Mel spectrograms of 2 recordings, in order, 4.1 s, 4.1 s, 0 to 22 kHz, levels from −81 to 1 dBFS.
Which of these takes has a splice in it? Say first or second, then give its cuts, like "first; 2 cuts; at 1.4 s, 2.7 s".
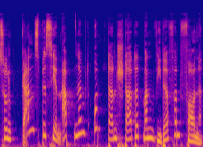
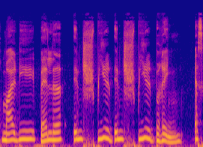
second; 1 cut; at 2.2 s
